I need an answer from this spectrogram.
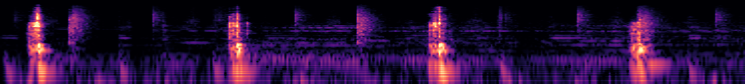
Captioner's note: timer ticking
